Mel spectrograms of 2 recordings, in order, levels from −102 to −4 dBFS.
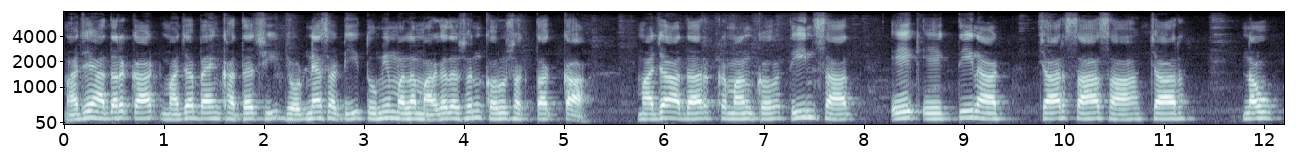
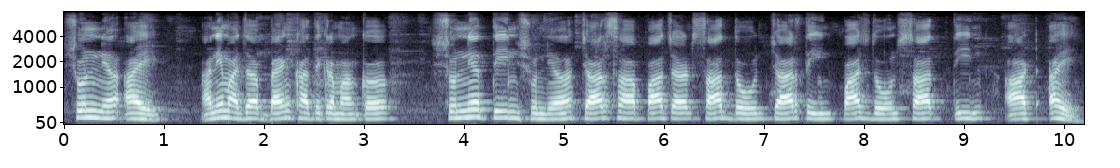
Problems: none marked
